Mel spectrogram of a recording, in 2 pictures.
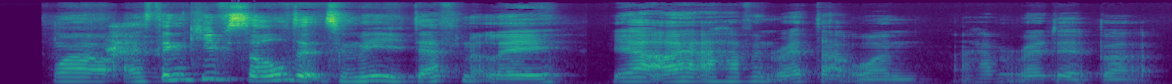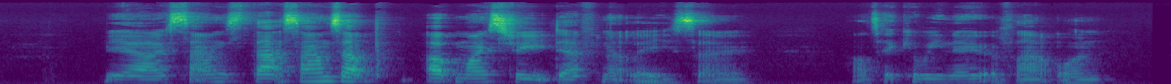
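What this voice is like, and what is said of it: Strong regional accent. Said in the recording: “my accent is honestly, it's indecipherable, I think, sometimes ... It's charming.”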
